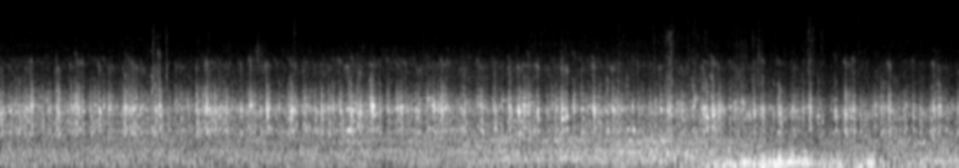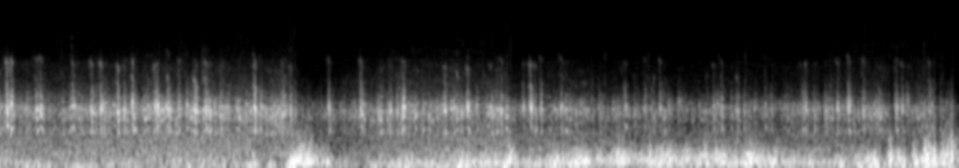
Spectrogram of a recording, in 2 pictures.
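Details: Frogs in full chorus at a mountain pond in the Ramapo Mountains, mid-March after a week of rain on the first warm spring day; constant dense croaking, with strong low rumbling gusts like wind or handling noise.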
